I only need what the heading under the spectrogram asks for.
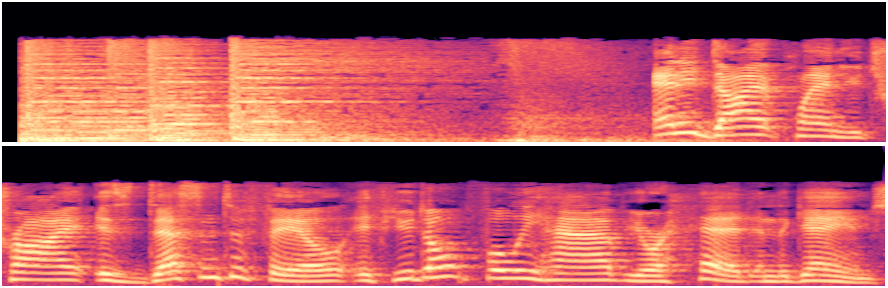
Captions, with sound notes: (dramatic orchestral music) (air whooshing) - Any diet plan you try is destined to fail, if you don't fully have your head in the game.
